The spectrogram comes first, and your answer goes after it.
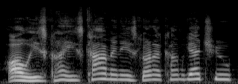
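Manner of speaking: imitated small child, very high voice; baby Zoe. Parent imitating daughter replying to Nemo, high toddler voice. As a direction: squeak it out as an eager little kid. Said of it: "baby Zoe will be like".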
